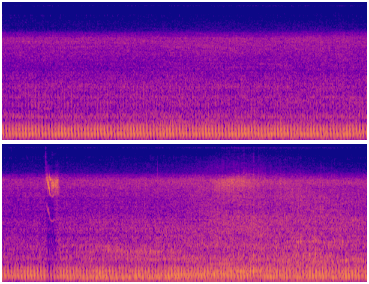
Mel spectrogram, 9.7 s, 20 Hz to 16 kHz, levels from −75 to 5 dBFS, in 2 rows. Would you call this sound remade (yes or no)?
no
